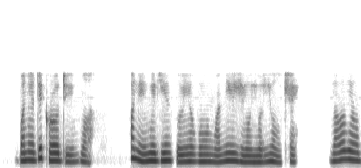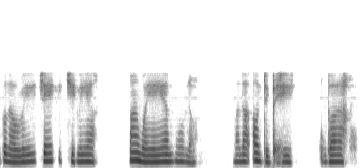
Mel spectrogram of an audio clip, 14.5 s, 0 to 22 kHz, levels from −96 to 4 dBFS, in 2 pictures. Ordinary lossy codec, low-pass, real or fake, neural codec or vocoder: none; 3.6 kHz; fake; codec, 16 kHz, 0.5 kbps, FunCodec, trained on LibriTTS, 25 frames a second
